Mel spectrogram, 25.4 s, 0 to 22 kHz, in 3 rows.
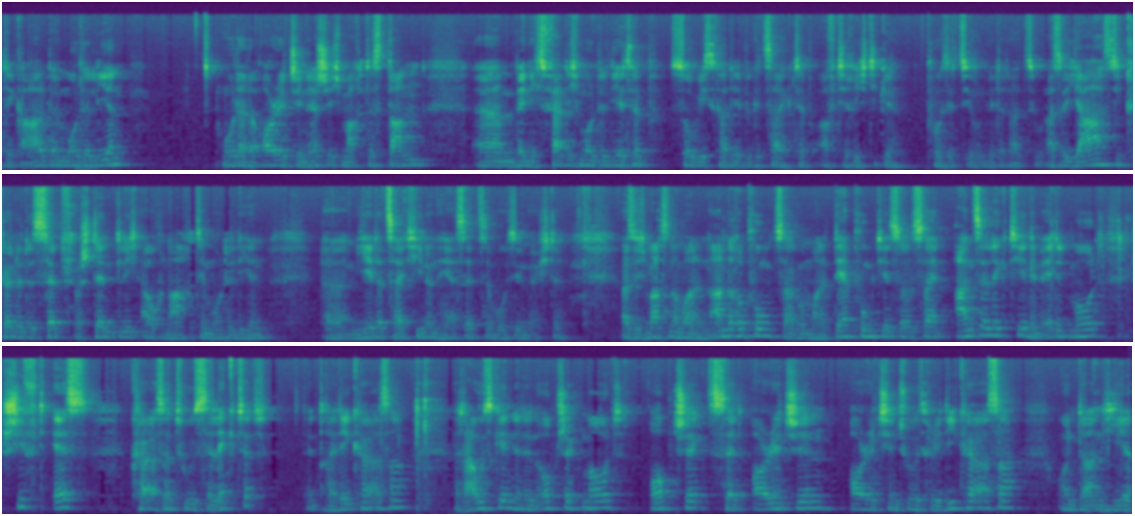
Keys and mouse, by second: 13.9 Tab, 15.1 click, 16.7 shift+s, 20.1 Tab, 21.6-23.6 drag, 25.2 click.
